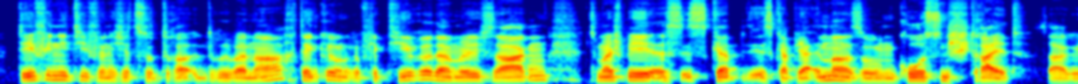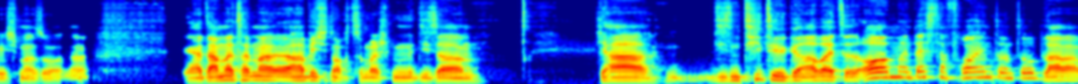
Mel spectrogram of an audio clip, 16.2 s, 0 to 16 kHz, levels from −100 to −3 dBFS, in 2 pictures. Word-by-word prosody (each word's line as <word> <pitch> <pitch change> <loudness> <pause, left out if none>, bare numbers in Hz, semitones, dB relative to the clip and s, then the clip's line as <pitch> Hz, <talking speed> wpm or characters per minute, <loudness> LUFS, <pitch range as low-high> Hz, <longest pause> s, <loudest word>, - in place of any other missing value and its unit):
definitiv. 125 -1 -3
Wenn 100 - -4
ich 105 - -10
jetzt 110 - -9
so - - -8
dra - - -5
drüber 100 +1 -3
nachdenke 125 +1 -2
und 115 -3 -4
reflektiere, 125 +8 -5
dann 110 -4 +2
würde 110 +1 0
ich 115 0 -9
sagen, 115 +6 +2 0.3
zum 115 - -10
Beispiel, 120 0 +2
es 105 - -3
es 110 +1 -8
gab 115 -7 0
es 100 +3 -8
gab - - -5
ja 100 - +2
immer 120 0 +1
so 95 -1 -4
'n 90 0 -7
großen 110 -1 -1
Streit, - - 0
sage 90 0 -5
ich 85 - -13
mal 90 -3 -6
so, 85 -1 -9
ne? - - -10 0.7
Ja, 95 +1 +1
damals 120 +4 +5
hat 130 - +3
ma 125 -2 +6
habe 120 +2 +3
ich 115 +1 -9
noch - - -3
zum 105 - -12
Beispiel 105 +1 -4
mit 100 -2 -7
dieser 95 -2 +1 0.9
ja, 110 -3 +5
diesem 110 +2 -9
Titel 135 0 -2
gearbeitet, 120 -1 +3
„oh, 205 +2 +8
mein 215 -1 -2
bester 220 -1 -5
Freund“ 205 +2 -3
und 190 -1 -6
so, 190 0 -3
bla, 125 -4 +2
115 Hz, 200 wpm, -23 LUFS, 105-130 Hz, 0.9 s, oh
